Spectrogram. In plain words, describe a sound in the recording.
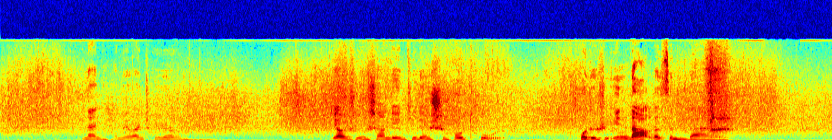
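A young woman speaks quietly and hesitantly, close by.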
